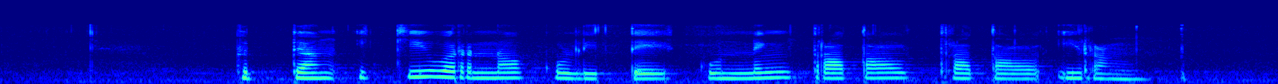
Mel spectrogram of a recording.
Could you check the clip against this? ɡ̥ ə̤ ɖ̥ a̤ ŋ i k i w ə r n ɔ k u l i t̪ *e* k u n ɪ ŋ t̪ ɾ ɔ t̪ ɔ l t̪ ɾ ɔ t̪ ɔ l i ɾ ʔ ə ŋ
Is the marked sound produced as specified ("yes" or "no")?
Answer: yes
